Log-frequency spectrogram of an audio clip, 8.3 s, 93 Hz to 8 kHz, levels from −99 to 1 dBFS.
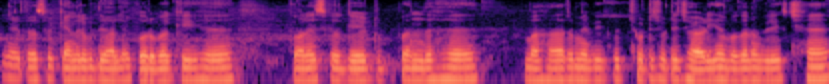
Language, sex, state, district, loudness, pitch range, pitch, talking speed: Hindi, male, Chhattisgarh, Korba, -26 LUFS, 110-115 Hz, 115 Hz, 150 wpm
